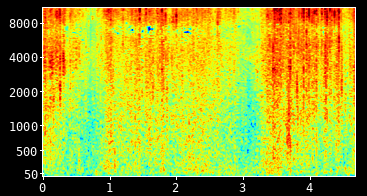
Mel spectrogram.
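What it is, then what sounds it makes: Dry oak leaves being crumpled. Hands crumple a pile of dry brown oak leaves on a wooden table, then pat and rustle them. The result is a steady, dense, bright crackling rustle with almost no low end, easing slightly around the middle before swelling louder again near the end.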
